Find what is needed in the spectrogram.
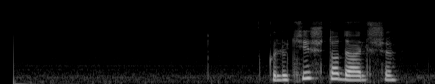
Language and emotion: Russian, neutral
